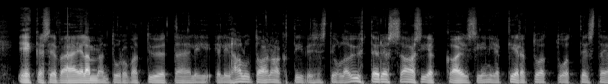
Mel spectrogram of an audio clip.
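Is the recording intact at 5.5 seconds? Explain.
Yes, the speech at 5.5 seconds plays through cleanly, with no audible fault at that moment.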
